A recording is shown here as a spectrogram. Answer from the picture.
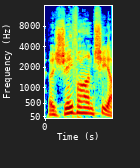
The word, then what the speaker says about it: Givenchy: Givenchy.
